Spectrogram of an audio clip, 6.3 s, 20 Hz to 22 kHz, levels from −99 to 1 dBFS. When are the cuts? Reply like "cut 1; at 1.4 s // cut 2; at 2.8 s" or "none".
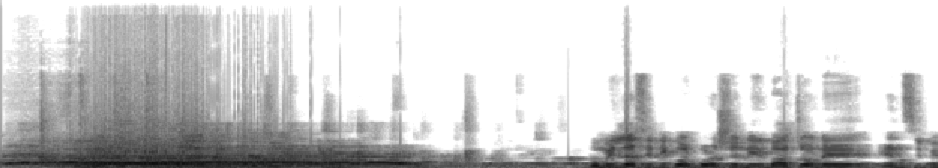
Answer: none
